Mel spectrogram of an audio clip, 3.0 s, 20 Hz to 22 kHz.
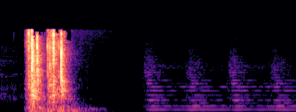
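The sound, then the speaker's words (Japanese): The door of room 202 in an old Showa-era apartment is opened with two quick clattering clunks of the latch, then falls quiet before a soft, steady low hum fades in. “202号室のドアを開いた。”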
